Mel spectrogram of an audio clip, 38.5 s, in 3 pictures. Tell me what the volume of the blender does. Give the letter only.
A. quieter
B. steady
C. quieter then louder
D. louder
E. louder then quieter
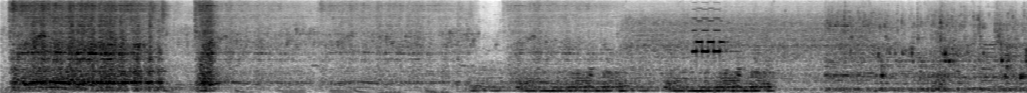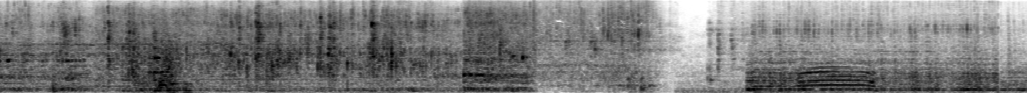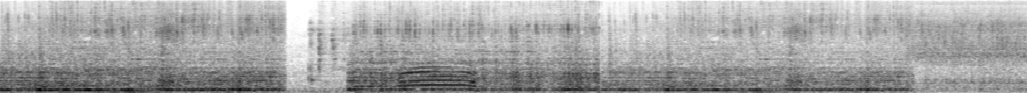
A.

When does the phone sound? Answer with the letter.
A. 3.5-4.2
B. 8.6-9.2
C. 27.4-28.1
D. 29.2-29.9
B.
